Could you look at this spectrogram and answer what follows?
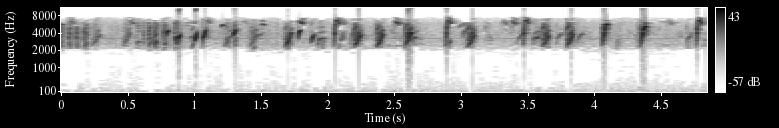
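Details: European goldfinch song: a fast, continuous twittering of varied high, tinkling notes and short trills, tumbling without pause.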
